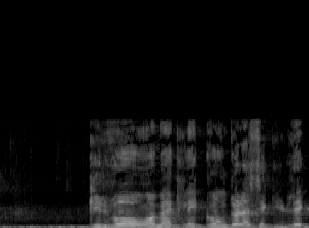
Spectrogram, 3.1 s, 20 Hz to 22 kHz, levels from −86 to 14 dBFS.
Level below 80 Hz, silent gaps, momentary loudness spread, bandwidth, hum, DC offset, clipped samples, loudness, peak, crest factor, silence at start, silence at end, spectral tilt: -48 dBFS; none; 20 LU; 11 kHz; none; under 0.1%; under 0.1%; -32 LUFS; -16 dBFS; 16 dB; 0 s; 0 s; -5 dB/octave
